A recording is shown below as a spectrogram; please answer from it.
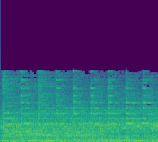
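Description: A loud live rock band with distorted guitar and cymbals, a singer screaming into a microphone over a sustained wash of sound.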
